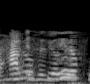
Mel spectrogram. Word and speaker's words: Xenophilius: How do you say his name? – Xenophilius Lovegood. – Xenophilius? – Like, yeah, you know, because, like, bibliophilia is to love books, and xenophobia is to be afraid of open spaces.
